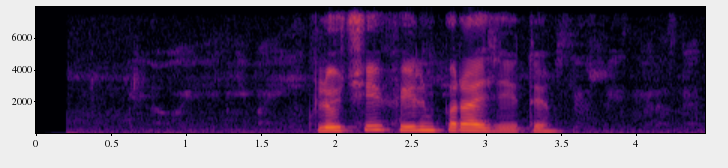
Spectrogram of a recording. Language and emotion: Russian, neutral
